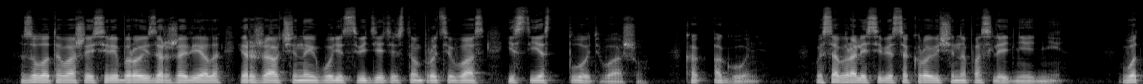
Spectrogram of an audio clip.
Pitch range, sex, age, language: 85-100 Hz, male, 40-59, Russian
